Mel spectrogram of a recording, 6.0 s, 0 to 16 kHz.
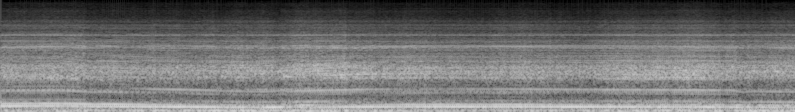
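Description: Motorcycle engine held under steadily building throttle through a long corner while testing Continental Sport Attack 3 tires, a loud continuous drone with rising pitch and heavy wind rush.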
